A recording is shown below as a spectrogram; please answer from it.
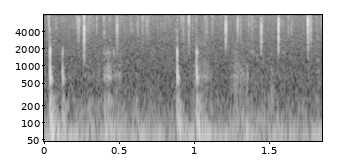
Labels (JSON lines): {"label": "biophony, knock", "recorder": "SoundTrap 300"}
